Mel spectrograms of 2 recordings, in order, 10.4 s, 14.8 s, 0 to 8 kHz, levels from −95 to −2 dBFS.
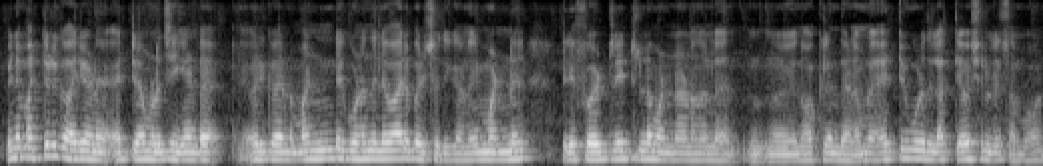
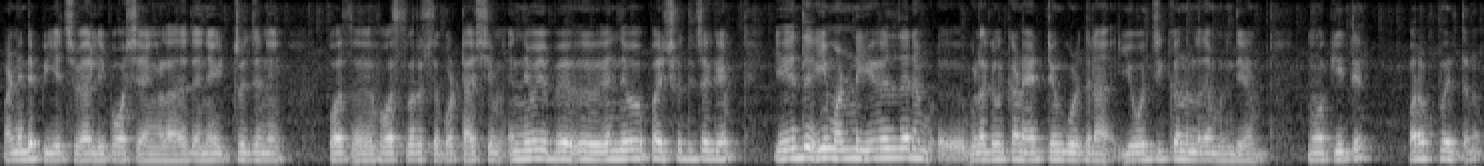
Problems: none marked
